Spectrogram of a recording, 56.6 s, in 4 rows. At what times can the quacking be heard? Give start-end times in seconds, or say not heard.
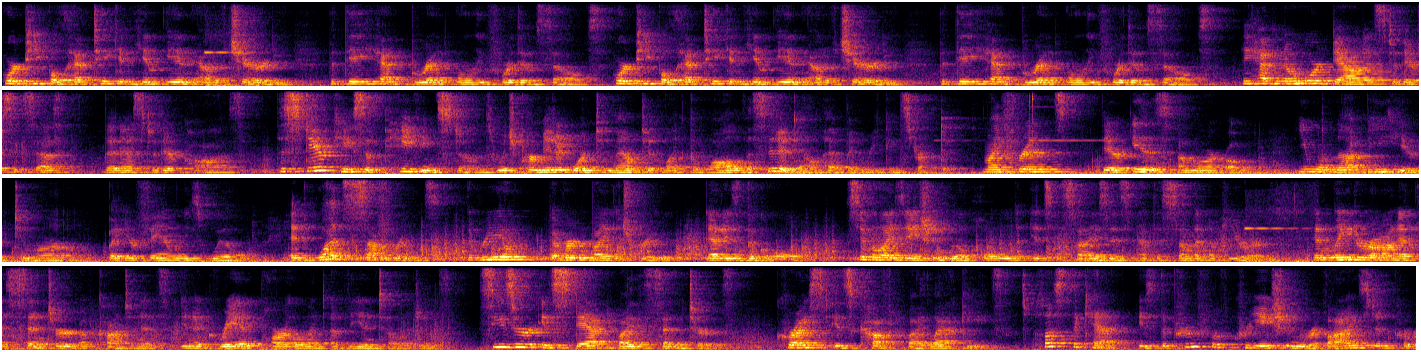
not heard.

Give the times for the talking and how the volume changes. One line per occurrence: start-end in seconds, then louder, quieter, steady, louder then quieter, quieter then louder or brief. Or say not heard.
0.0-56.6 steady.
